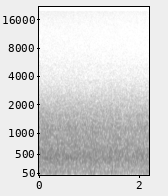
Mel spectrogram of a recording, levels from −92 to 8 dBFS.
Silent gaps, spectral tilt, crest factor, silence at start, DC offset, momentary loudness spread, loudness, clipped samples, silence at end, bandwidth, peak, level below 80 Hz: none; -6.5 dB/octave; 12 dB; 0 s; under 0.1%; 2 LU; -44 LUFS; under 0.1%; 0 s; over 20 kHz; -30 dBFS; -62 dBFS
